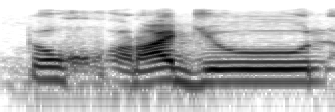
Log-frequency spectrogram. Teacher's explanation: جون میں کیا ہوگا؟ مدہ ہوگا اور نون میں غنہ نہیں ہوگا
